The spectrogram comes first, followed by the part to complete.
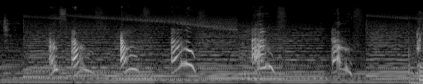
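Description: A small dog yapping about six times in short, uneven bursts over held chords of cheesy MIDI-synth music.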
